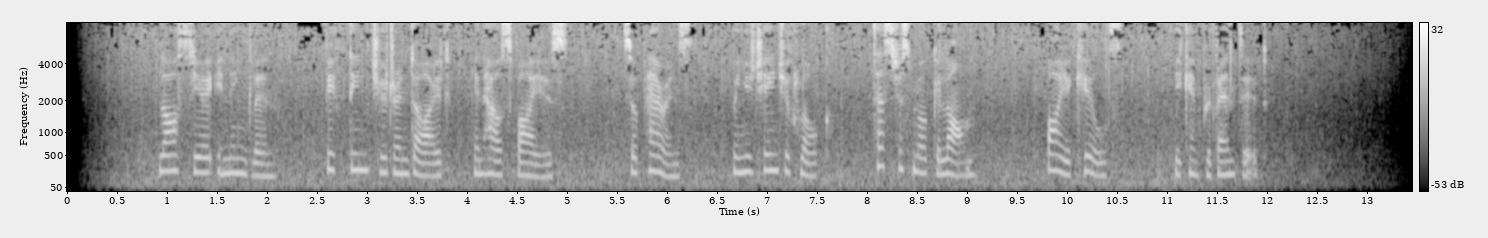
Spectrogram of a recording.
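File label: Malay English F Commercial, female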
